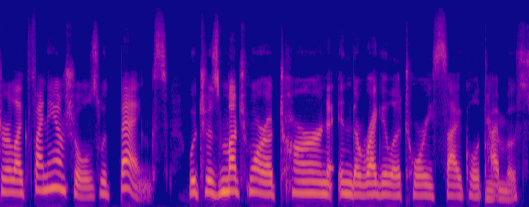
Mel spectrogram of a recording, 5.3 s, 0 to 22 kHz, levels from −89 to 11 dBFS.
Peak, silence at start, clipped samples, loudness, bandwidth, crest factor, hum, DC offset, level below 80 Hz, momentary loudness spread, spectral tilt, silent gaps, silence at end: -12 dBFS; 0 s; under 0.1%; -31 LUFS; 16.5 kHz; 18 dB; none; under 0.1%; -82 dBFS; 9 LU; -5 dB/octave; none; 0 s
